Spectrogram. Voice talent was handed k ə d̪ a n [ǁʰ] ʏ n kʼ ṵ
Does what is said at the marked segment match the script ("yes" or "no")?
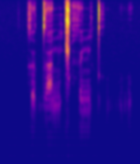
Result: yes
